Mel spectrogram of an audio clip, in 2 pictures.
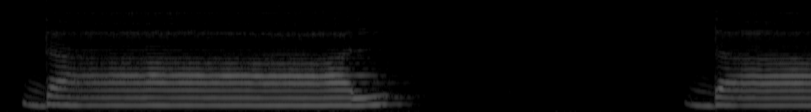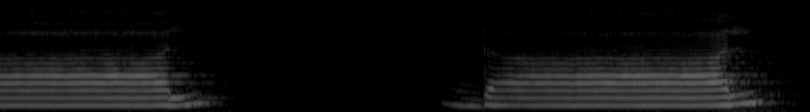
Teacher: دال کی ادائیگی میں زبان کی نوک کو سامنے والے اوپر کے 2 دانتوں کی جڑ سے لگا کر باریک آواز میں پڑھیں.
